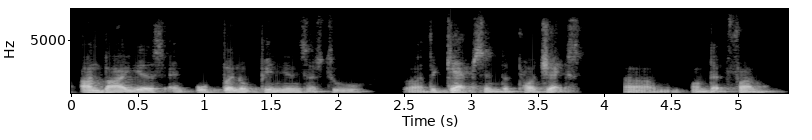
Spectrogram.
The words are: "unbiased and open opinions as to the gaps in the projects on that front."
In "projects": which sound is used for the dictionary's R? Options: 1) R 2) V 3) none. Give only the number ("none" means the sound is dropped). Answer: 1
